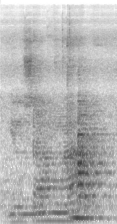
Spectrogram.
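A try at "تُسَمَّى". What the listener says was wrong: titiknya kan di atas ya.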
